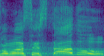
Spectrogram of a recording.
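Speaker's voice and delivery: shouted, loud delivery.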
